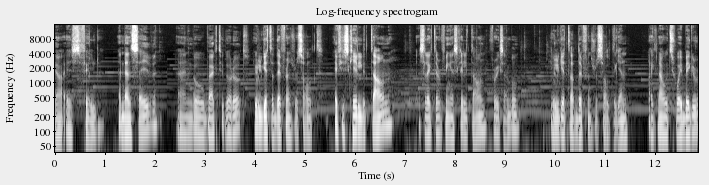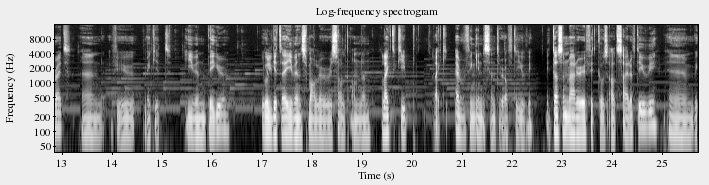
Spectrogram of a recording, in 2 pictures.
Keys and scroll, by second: 0.6 g, 1.1 ctrl+s, 6.1 alt+Tab, 7.0 a, 7.5 s, 8.5 g, 9.3 s, 10.0 ctrl+s, 10.3 alt+Tab, 12.9 alt+Tab, 13.3 s, 14.7 g, 15.4 s, 16.6 Tab, 19.1 g, 21.8-23.1 typing, 25.3 ctrl+s.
